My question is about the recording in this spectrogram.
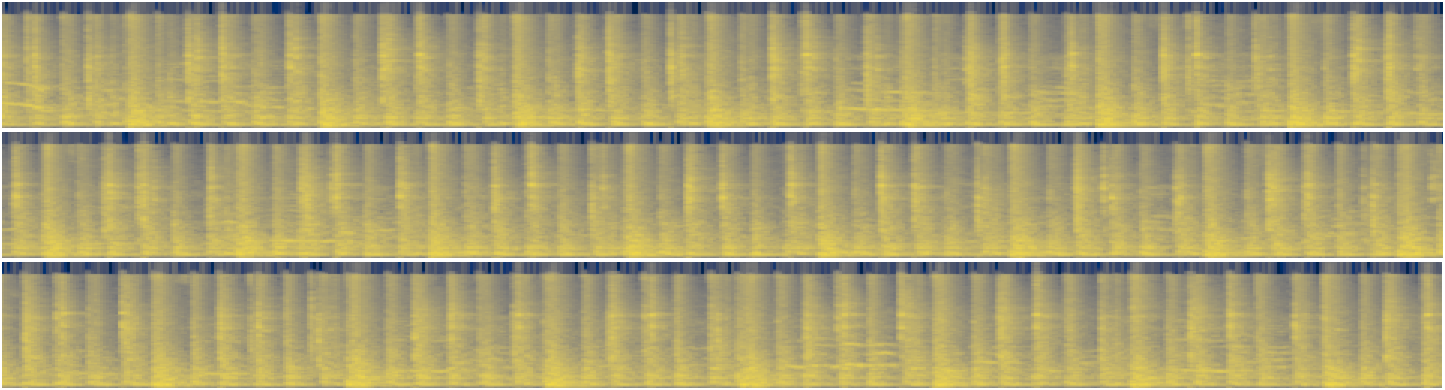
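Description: Burundian ingoma drums, tall wooden drums with hide heads, beaten with wooden sticks by an ensemble in a fast, unbroken rhythm of dense strokes.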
